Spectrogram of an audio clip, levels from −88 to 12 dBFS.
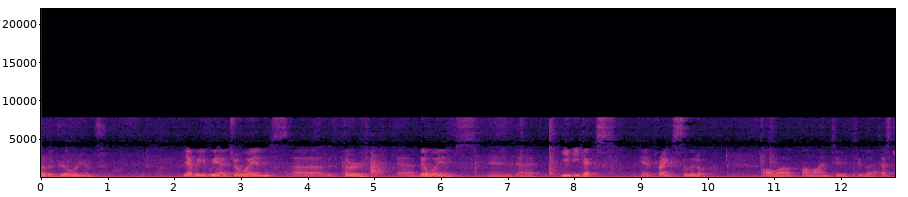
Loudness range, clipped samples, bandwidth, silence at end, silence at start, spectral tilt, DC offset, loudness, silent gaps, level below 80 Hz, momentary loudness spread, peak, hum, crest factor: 3 LU; under 0.1%; 8.2 kHz; 0 s; 0 s; -6.5 dB/octave; 2%; -27 LUFS; none; -40 dBFS; 17 LU; -8 dBFS; none; 20 dB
